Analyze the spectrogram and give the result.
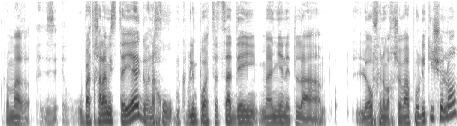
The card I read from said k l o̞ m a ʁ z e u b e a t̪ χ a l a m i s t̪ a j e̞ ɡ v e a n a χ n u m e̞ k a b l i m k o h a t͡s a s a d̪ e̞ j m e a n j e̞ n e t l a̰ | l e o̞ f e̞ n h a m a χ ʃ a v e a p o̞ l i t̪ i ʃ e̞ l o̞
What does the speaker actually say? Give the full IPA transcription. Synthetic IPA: k l o̞ m a ʁ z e u b e a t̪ χ a l a m i s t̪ a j e̞ ɡ v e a n a χ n u m e̞ k a b l i m p o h a t͡s a t͡s a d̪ e̞ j m e a n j e̞ n e t l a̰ | l e o̞ f e̞ n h a m a χ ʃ a v a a p o̞ l i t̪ i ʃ e̞ l o̞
